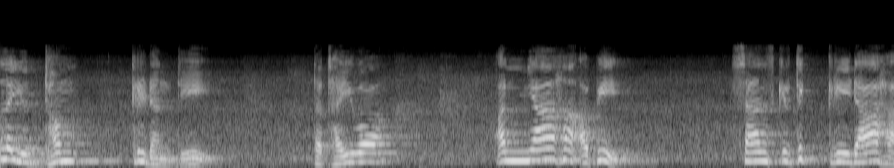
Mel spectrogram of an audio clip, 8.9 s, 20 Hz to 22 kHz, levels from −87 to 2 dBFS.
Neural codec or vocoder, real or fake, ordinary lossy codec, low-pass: none; real; none; 7.2 kHz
